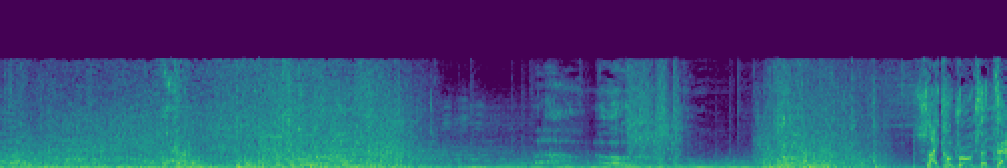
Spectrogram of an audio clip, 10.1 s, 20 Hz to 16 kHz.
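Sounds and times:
low music drone: 0.0 - 9.2.

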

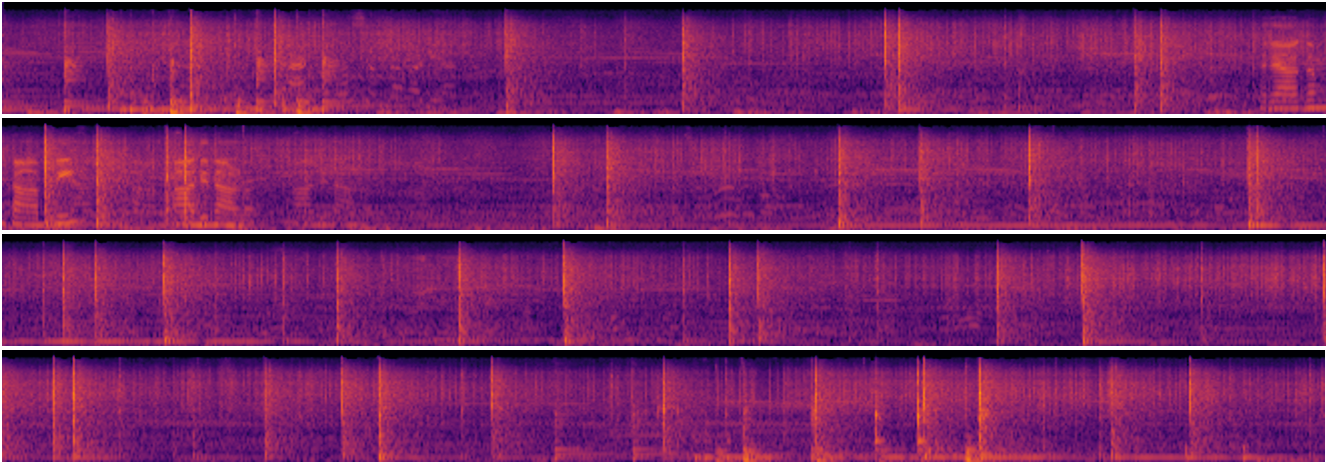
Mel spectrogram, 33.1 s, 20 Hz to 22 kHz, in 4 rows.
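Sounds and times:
fireworks bangs: 0.0 - 3.4, 5.2 - 10.7, 13.5 - 21.6, 22.4 - 33.0
background music: 0.0 - 11.8, 23.2 - 33.0.

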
